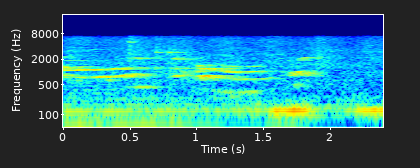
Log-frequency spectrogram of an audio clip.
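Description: Faint, wavering voice-like calls that glide up and down in pitch, over a steady low hum.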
